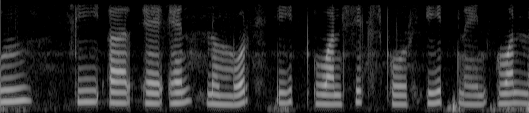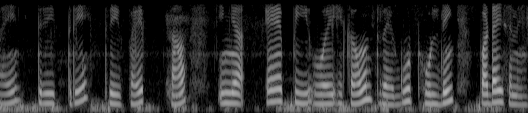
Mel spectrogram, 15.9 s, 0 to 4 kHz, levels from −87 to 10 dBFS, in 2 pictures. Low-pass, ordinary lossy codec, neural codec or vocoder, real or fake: 3.6 kHz; none; none; real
